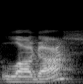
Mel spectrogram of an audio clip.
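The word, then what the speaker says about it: λόγος: And then notice the form logos. That's the accent it always wants to have with that acute on the second syllable. Well, it's going to keep it all the time. Because the rule about accent is if the last syllable goes long, you get an acute accent on the second last syllable.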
